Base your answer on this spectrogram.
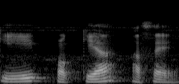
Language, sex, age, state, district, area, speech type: Assamese, male, 45-60, Assam, Majuli, rural, read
